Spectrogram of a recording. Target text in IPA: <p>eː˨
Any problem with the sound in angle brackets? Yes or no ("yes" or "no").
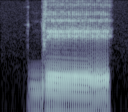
yes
